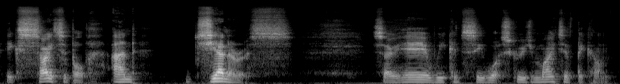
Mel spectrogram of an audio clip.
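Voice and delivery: plain reading voice

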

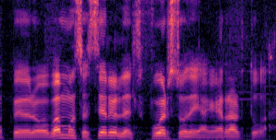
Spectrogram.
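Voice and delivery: normal talking voice

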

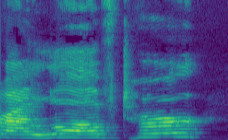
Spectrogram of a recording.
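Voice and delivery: slow, loud cry; anguished insistence. A narrator's reading. Father shouting back at his son, anguished. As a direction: drag it out in pain.

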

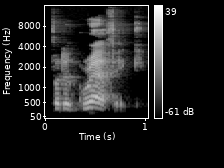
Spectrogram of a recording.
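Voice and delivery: "Photographic" with weight on "graph"; third-syllable stress. Shown as a demonstration. Teacher demonstrates shifting stress, "Photographic" stressed on the third syllable. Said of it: "second, and the third syllable".

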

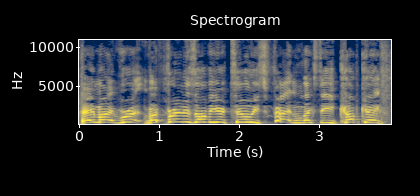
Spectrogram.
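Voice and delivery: high-pitched mocking holler; taunting yell. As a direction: shout insults about a friend to the neighbors. Yelling taunts out to the neighbors.

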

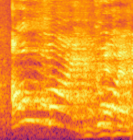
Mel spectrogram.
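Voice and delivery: high, slow, laughing shout. Real, not acted.

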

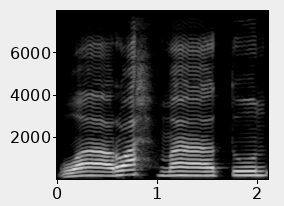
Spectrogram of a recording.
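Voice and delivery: ওয়া রহমাতুন chanted slowly, ending on a clear তুন; slow tajweed reading; Quranic recitation. Shown as a demonstration. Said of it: "এখানে তুন বলতে হবে কেন".

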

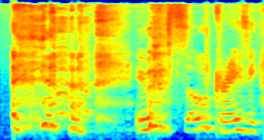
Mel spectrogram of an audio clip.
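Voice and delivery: laughing through the words; giddy laugh while telling it. Real, not acted. Vlogger recalling finding lost candy, laughing.

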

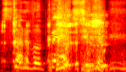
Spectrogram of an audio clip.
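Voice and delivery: slow, high curse through laughter; laughing curse. Real, not acted. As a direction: curse while cracking up. Laughing curse after losing.

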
